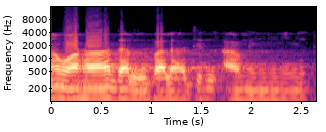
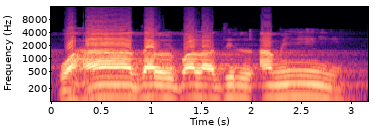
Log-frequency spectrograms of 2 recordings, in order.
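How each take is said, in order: First: It is said in a normal, even voice. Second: It is said in a loud, raised voice.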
